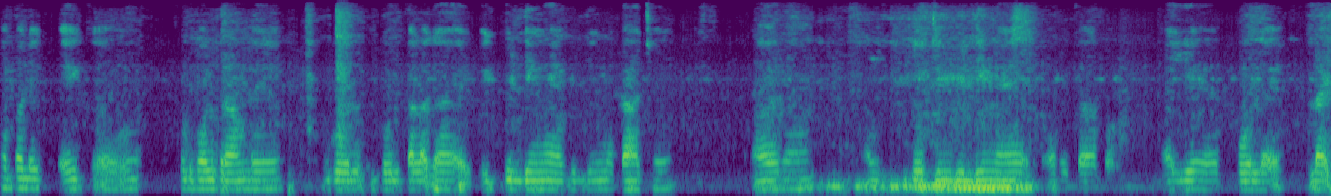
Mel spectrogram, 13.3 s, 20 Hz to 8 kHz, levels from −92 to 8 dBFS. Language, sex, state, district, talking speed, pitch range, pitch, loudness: Hindi, male, Maharashtra, Nagpur, 145 wpm, 130-150 Hz, 135 Hz, -20 LUFS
